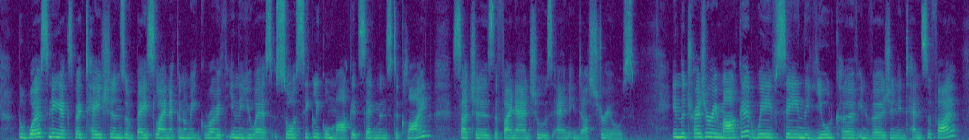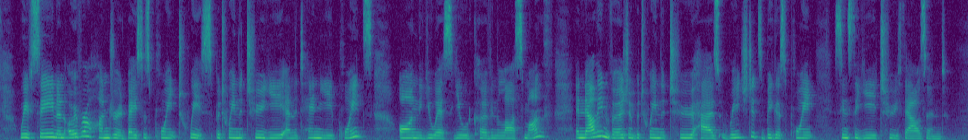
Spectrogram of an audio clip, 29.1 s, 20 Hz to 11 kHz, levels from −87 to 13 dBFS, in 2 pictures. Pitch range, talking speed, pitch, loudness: 220-255 Hz, 155 wpm, 235 Hz, -25 LUFS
